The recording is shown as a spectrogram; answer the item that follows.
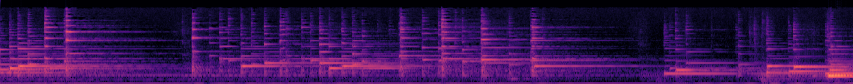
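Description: Solo harp playing: phrases of plucked notes and broken chords, each note ringing on and fading, with a quieter gap just after six seconds before a new, louder phrase near the end.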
